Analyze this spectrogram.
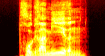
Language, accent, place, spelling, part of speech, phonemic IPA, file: German, Germany, Berlin, programmieren, verb, /pʁoɡʁaˈmiːʁən/, De-programmieren.ogg
- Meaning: to program (enter a program or other instructions into a computer)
